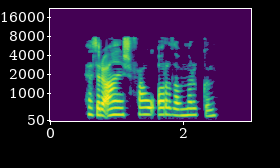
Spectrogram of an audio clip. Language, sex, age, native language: Icelandic, female, 20-29, Icelandic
